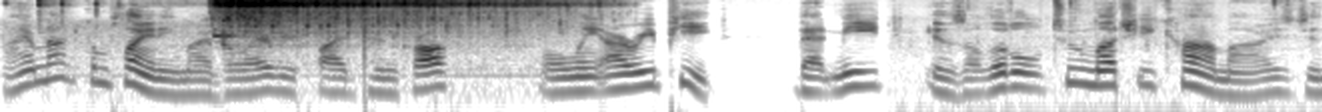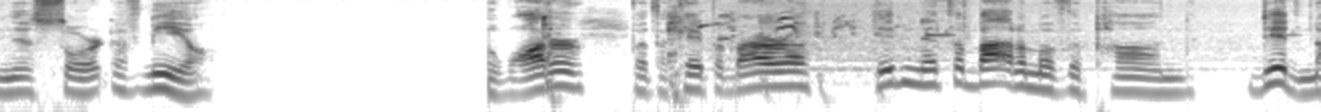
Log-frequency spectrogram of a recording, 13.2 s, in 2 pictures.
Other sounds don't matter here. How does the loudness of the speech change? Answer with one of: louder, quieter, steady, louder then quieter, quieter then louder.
steady.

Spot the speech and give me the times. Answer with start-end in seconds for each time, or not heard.
0.0-7.7, 9.1-13.1.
